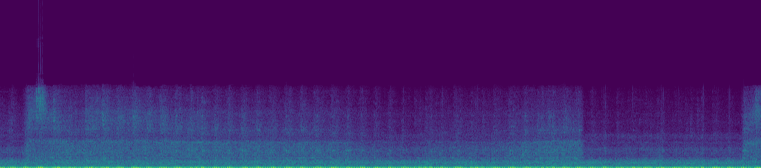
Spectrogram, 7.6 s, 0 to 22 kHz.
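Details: VW drag engine 2276cc, FK-89 cam, 12.5:1 CR, 91 pump gas, Megasquirt 3, cold at about 44°F, started without throttle: deep loud steady lumpy idle, no misses or knocks, raised warm-up idle; normal cold idle.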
